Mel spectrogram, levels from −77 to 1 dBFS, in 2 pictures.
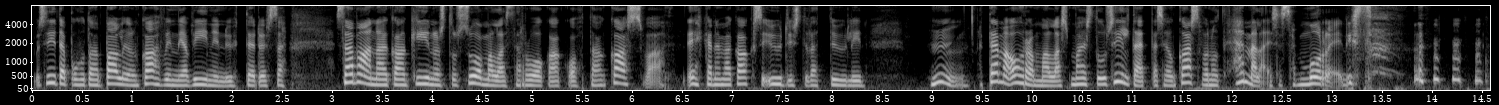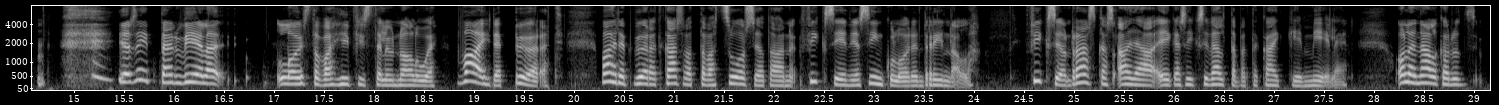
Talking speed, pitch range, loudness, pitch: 115 wpm, 180-255 Hz, -20 LUFS, 205 Hz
